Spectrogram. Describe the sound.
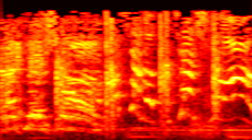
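Audience applause greets a professor being welcomed at an event, steady clapping mixed with loud cheering voices throughout.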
